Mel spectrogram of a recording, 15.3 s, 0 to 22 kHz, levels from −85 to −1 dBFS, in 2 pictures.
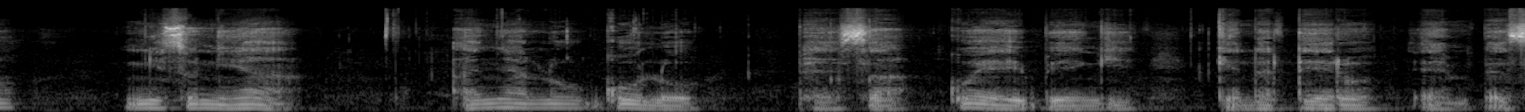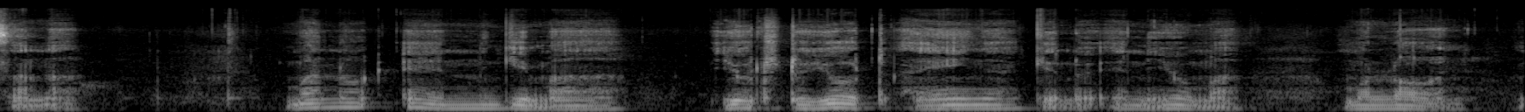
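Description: Speech with a block size mismatch (padded) throughout. A zero-filled gap in each block causes a 43.1 Hz buzz, which fits 1024-sample reads. The slowdown is negligible.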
